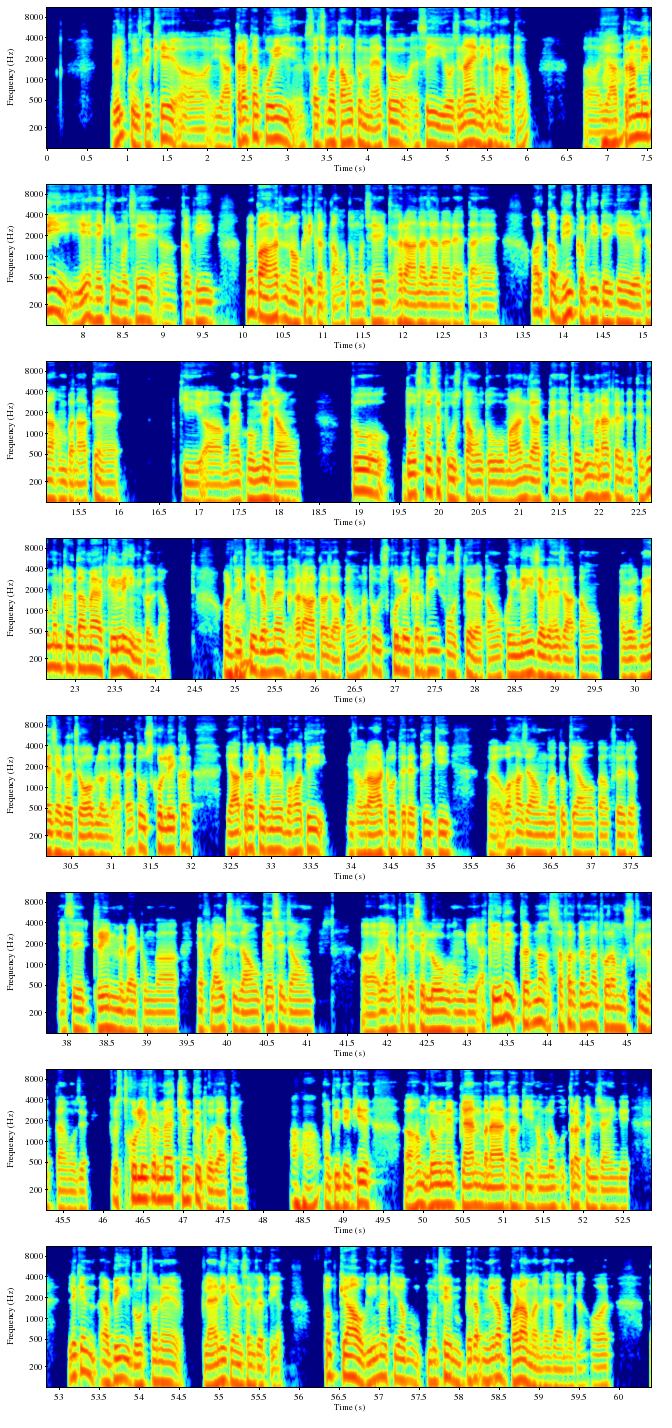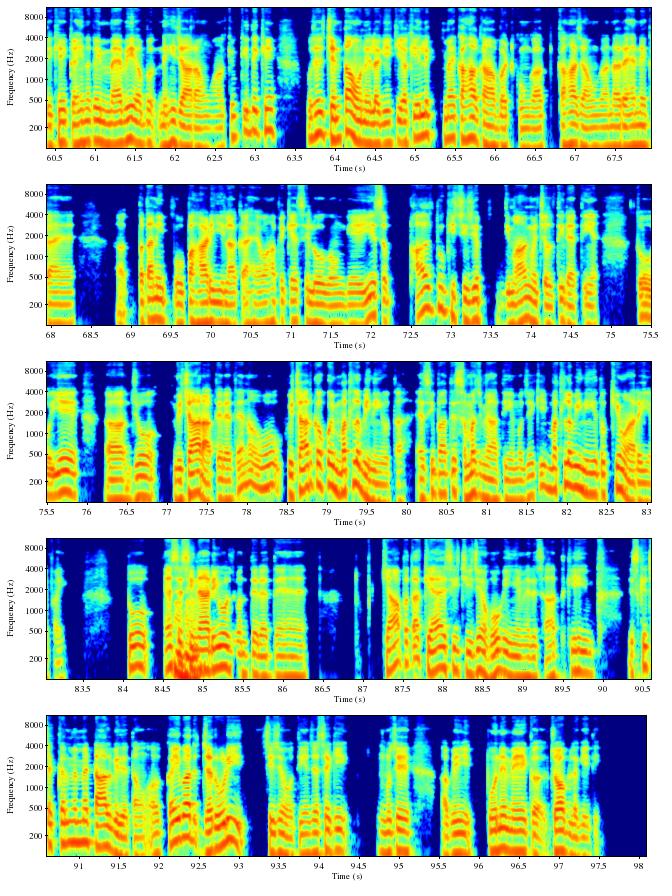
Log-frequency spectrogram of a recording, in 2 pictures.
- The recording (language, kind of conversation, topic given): Hindi, advice, यात्रा से पहले तनाव कैसे कम करें और मानसिक रूप से कैसे तैयार रहें?
- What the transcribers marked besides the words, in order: tongue click; in English: "जॉब"; in English: "ट्रेन"; in English: "फ़्लाइट"; in English: "प्लान"; other background noise; in English: "प्लान"; in English: "कैंसल"; in English: "सिनेरियोज़"; tapping; in English: "जॉब"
